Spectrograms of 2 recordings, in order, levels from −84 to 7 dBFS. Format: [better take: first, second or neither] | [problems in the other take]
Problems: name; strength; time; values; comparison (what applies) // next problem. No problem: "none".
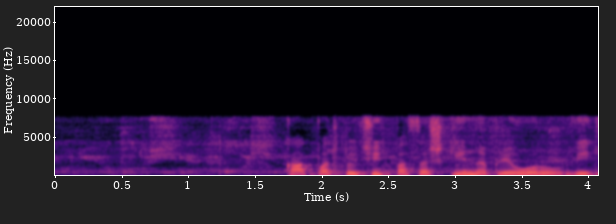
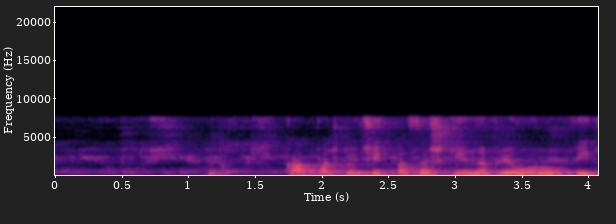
first | background sound (Walk, footsteps); 17 dB below the speech // room echo; dies away in 1.1 s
